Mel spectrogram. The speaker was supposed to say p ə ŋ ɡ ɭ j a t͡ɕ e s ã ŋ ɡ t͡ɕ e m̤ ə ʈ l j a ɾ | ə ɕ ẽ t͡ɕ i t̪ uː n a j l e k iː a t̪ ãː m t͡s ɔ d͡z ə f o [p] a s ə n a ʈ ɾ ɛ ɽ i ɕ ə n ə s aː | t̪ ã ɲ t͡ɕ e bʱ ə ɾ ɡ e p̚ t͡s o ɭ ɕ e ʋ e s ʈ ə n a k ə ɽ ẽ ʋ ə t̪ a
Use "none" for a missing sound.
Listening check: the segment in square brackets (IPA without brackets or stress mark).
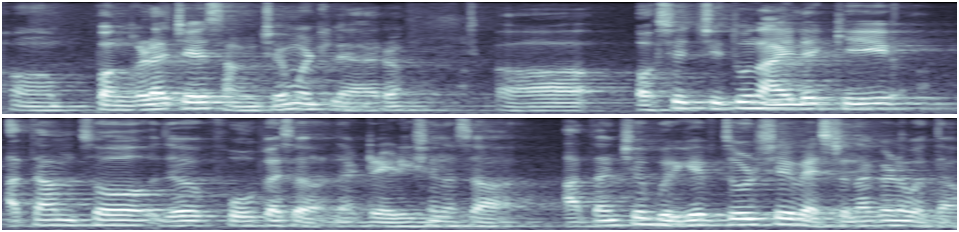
k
